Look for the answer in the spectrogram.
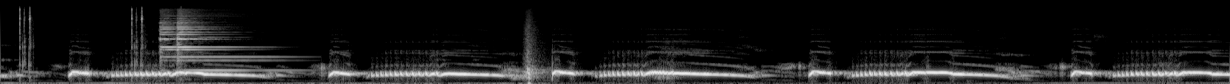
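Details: White dove (puter putih), used as a lure for other birds; repeated cooing phrases, each a rolling, pulsing coo that settles into a long, slightly falling tone, about every two and a half seconds, with brief sharp clicks near the start.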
